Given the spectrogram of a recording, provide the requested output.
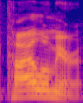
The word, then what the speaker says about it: Kyle O'Meara: for next break what how much this is Kyle O'Meara did I say it right yes okay cool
